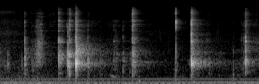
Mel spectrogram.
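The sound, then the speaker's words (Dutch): Blender parts being handled while tidying up: a handful of sharp clicks and clattering knocks at an irregular pace, moderately loud, over a faint steady hum. “Er staan dus, wat ik wilde zeggen, veel onderdelen van alleen al een blender.”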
